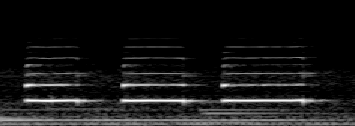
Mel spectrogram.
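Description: A recorder plays the note G three times, each a steady held tone of about half a second with short gaps between, clear and close.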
